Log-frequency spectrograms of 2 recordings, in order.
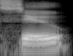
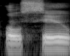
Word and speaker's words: Otsu: They would just read it as Sue rather than like, you know, Osu, which is actually how it's pronounced, but it's written differently.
